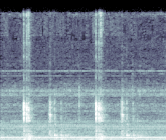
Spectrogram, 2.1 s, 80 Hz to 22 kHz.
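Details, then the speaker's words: Hard drive in an IBM/Cyrix Socket 7 Windows 98 build, turned upside down as a trick: quiet hum broken by sharp clicks about every second as the heads seek and fail. It is not auto-detected in BIOS, so the drive is dead, or half dead. "trying to seek and we're not getting anything in the auto detection here or did we no I don't think so so yeah that is a um dead Drive well half dead"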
